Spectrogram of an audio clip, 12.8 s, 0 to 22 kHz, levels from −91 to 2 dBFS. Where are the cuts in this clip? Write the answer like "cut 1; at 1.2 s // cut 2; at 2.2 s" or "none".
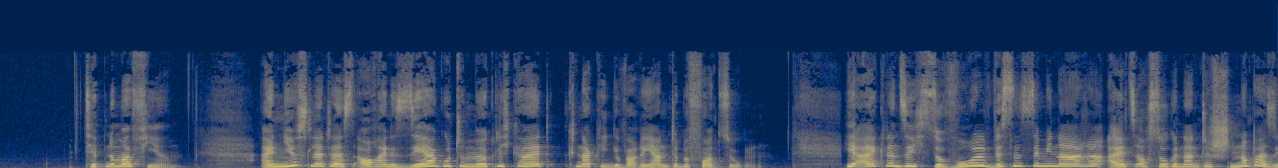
cut 1; at 5.7 s // cut 2; at 8.4 s

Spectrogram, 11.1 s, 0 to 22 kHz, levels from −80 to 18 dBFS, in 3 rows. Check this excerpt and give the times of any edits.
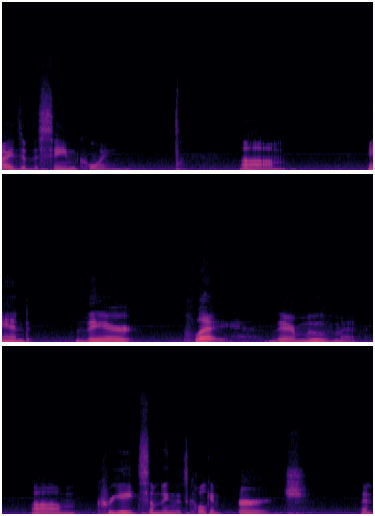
cut 1; at 8.3 s // cut 2; at 9.5 s

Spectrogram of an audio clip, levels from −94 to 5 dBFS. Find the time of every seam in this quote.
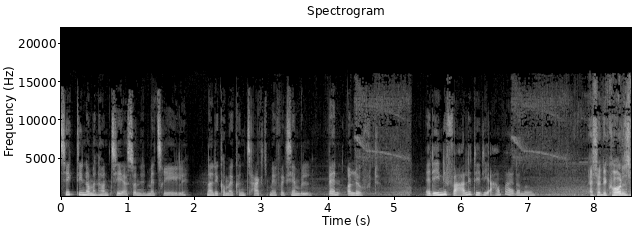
cut 1; at 2.2 s // cut 2; at 5.2 s

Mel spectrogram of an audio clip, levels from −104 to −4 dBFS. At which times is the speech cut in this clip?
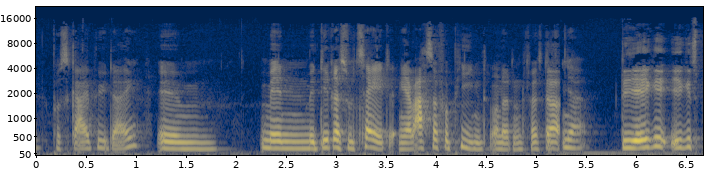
cut 1; at 1.1 s // cut 2; at 3.6 s // cut 3; at 5.2 s

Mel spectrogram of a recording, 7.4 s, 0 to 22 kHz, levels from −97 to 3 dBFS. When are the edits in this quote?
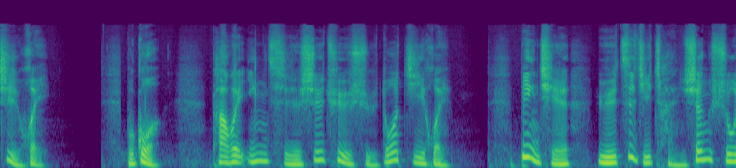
cut 1; at 1.2 s

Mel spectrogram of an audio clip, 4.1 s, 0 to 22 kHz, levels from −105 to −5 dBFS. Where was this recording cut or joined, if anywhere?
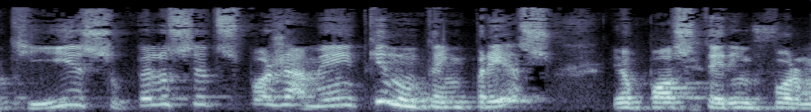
cut 1; at 1.8 s

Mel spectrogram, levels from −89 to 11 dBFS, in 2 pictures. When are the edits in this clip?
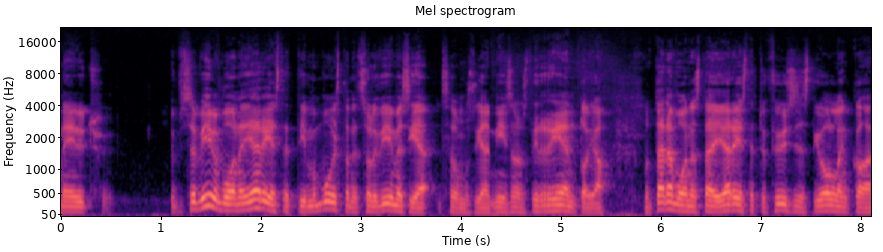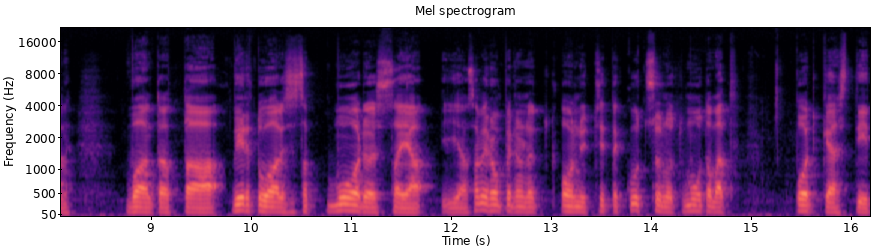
cut 1; at 4.3 s // cut 2; at 5.8 s

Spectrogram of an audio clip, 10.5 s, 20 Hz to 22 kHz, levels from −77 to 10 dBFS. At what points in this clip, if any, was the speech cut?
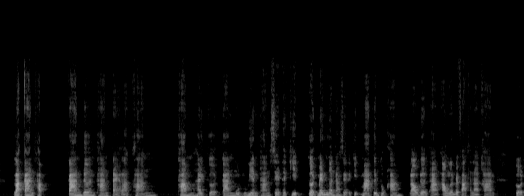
cut 1; at 8.1 s

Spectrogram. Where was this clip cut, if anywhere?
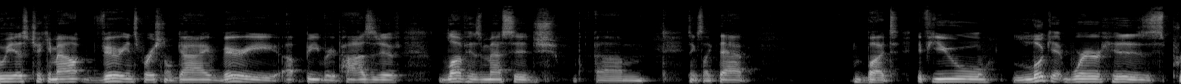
cut 1; at 6.9 s // cut 2; at 9.1 s

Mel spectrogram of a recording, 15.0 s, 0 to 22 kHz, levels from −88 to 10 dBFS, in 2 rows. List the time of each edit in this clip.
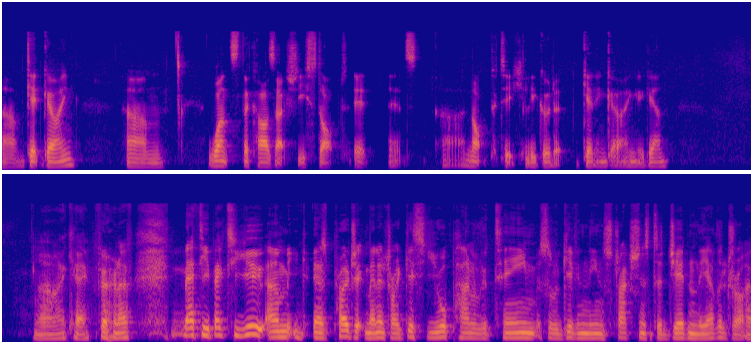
none

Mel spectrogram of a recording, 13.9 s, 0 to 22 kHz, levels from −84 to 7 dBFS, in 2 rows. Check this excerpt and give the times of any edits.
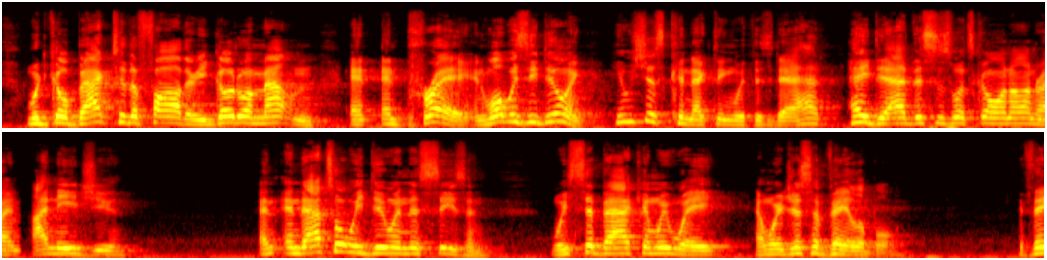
cut 1; at 5.6 s // cut 2; at 7.0 s // cut 3; at 11.9 s

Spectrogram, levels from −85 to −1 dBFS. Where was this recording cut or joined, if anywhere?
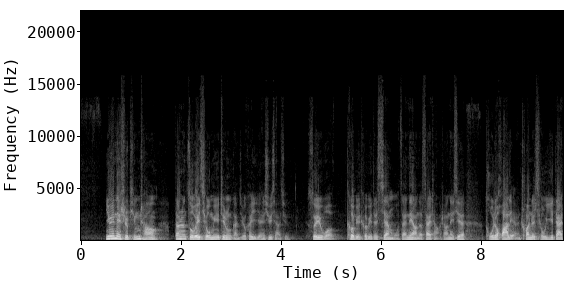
cut 1; at 1.7 s

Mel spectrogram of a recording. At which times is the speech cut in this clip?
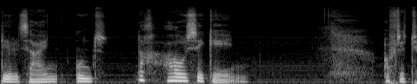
none

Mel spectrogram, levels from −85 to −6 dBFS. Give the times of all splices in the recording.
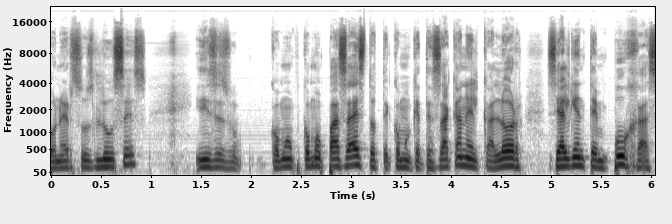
none

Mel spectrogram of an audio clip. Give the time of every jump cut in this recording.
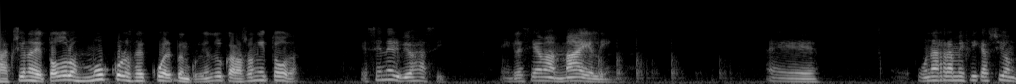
cut 1; at 4.8 s // cut 2; at 7.7 s

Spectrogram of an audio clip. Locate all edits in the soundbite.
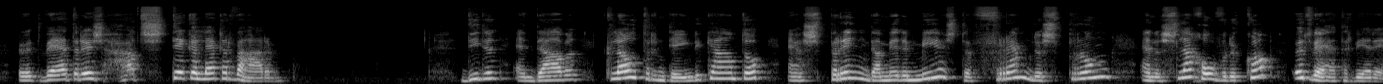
none

